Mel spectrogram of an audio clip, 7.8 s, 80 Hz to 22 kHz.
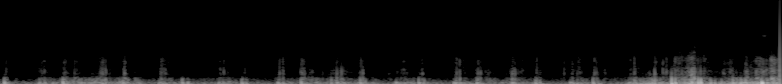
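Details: Adult male stripped to the waist, auscultated at the chest over the heart valves after the lungs, with a visible apical impulse. Loud, fast, regular, forceful heartbeat of about 100 beats a minute: rapid heartbeat.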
